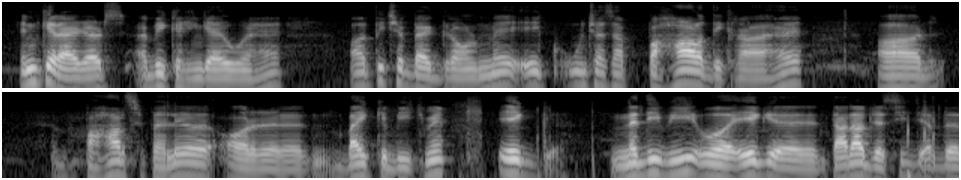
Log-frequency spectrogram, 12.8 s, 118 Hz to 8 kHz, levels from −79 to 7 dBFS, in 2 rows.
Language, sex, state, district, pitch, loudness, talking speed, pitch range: Hindi, male, Bihar, Gopalganj, 110 Hz, -22 LUFS, 160 wpm, 100-135 Hz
